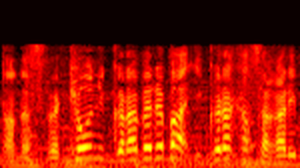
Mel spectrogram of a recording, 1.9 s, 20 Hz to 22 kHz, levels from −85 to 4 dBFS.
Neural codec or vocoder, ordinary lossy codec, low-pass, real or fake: none; MP3, 64 kbps; 7.2 kHz; real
